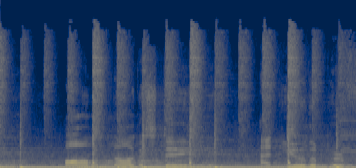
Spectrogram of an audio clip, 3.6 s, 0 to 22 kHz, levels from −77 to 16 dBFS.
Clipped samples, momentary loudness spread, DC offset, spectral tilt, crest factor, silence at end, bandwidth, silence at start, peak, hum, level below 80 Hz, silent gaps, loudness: under 0.1%; 5 LU; under 0.1%; -6 dB/octave; 14 dB; 0 s; over 20 kHz; 0 s; -4 dBFS; none; -26 dBFS; none; -21 LUFS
